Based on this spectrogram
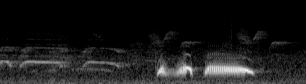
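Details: Spotted dove, 'thổ đồng' voice, calling a fighting challenge: faint distant coos at first, then a loud close phrase of two clipped notes and a long, smooth coo that dips at the end.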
